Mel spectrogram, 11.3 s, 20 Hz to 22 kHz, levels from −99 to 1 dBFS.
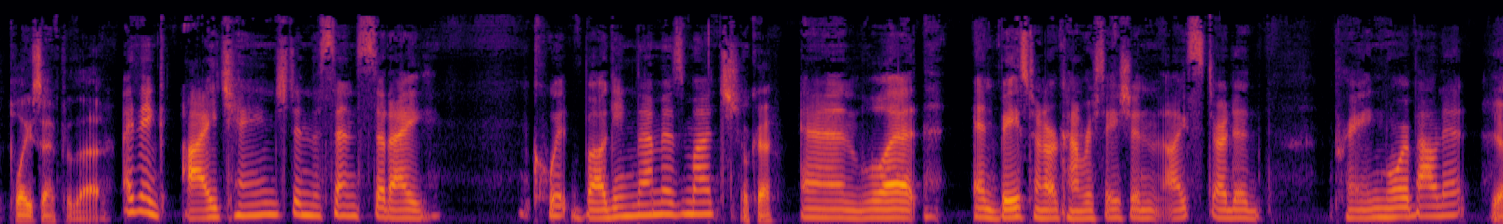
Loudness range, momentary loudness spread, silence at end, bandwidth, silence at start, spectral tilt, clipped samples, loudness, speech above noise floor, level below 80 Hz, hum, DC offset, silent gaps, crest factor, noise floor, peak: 3 LU; 9 LU; 0 s; 16.5 kHz; 0.1 s; -4.5 dB/octave; under 0.1%; -31 LUFS; 35 dB; -76 dBFS; none; under 0.1%; none; 22 dB; -66 dBFS; -10 dBFS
